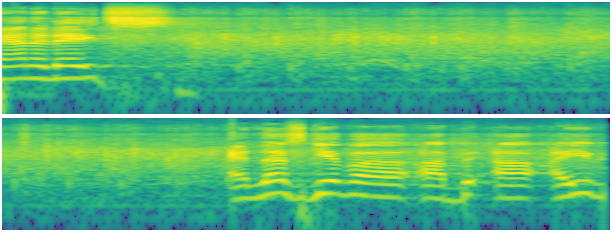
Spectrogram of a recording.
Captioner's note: applause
